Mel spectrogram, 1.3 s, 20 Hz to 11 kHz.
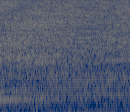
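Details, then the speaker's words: Pioneer SX-1250 receiver FM tuner after servicing, fed a 1 microvolt test signal: thick hissing static nearly buries it, but a faint steady tone still comes through; normal sensitivity at very weak signal. "there is one microvolt and although there's a ton of static you can still hear the tone"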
